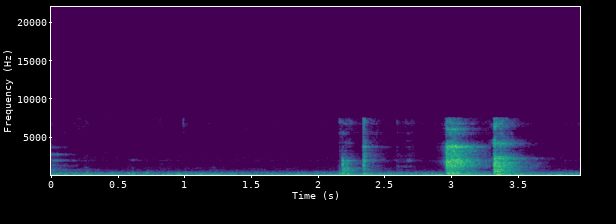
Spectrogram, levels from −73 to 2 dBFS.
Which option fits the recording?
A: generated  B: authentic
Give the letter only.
A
